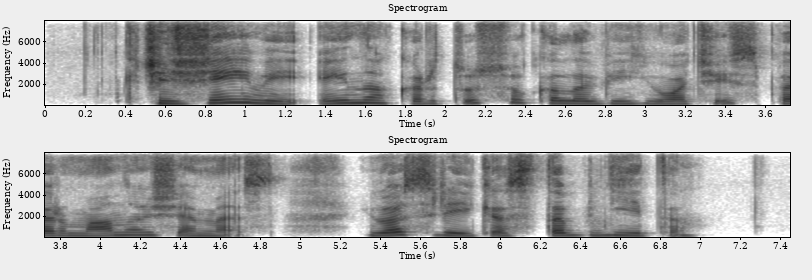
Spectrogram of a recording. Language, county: Lithuanian, Vilnius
